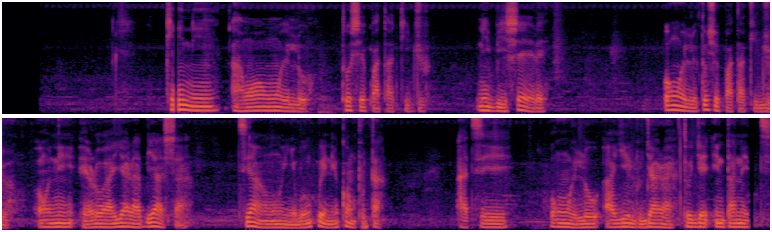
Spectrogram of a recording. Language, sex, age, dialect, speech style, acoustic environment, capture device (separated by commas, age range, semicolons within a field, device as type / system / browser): Yoruba, male, 25-34, Nigeria - Ibadan, relaxed, nature; silence, mobile / Linux / Chrome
